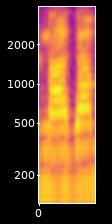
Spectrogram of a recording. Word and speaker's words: Naga: My name is Naga Manachi.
